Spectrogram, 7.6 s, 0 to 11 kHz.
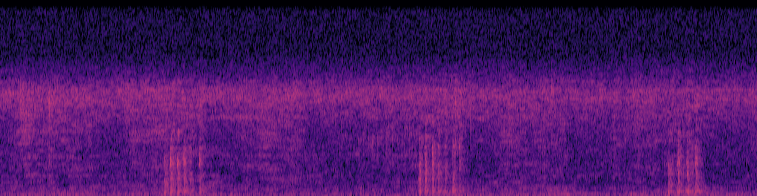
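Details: Honda Civic 4D, steering wheel turned at standstill: short rubbery squeaks near the steering rack, heard outside and in the footwell; cause turned out to be the rack-to-subframe bushing, not the rack itself.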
